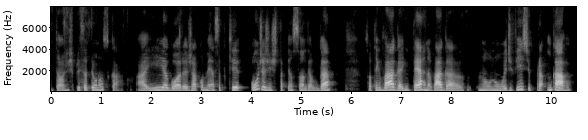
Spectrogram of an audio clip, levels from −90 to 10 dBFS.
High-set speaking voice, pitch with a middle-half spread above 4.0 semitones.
No: high, 195 Hz; average, 3.7 semitones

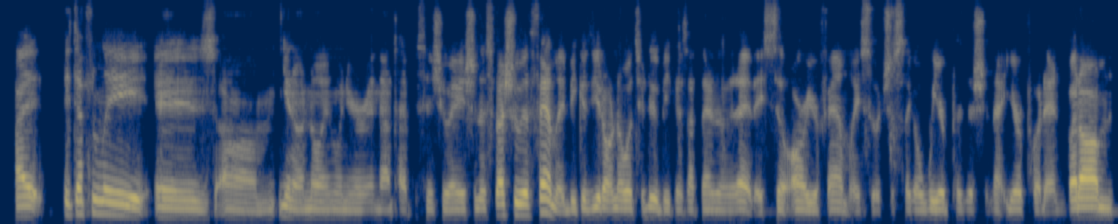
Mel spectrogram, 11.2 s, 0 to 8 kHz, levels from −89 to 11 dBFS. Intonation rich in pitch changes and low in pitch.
No: narrow, 2.4 semitones; low, 110 Hz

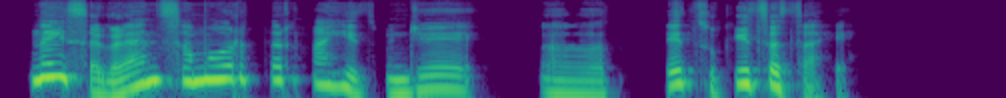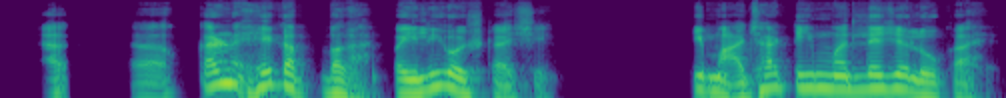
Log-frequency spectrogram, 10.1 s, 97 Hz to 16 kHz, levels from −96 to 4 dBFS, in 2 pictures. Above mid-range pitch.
No: medium, 165 Hz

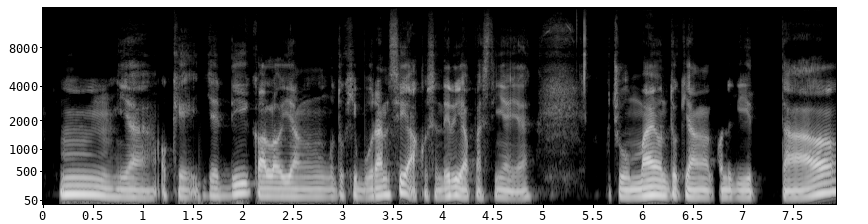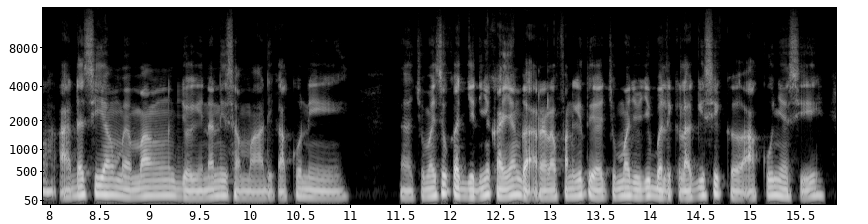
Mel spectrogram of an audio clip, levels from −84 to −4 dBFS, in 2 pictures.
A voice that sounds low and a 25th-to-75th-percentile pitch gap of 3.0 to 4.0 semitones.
Yes: low, 100 Hz; average, 3.4 semitones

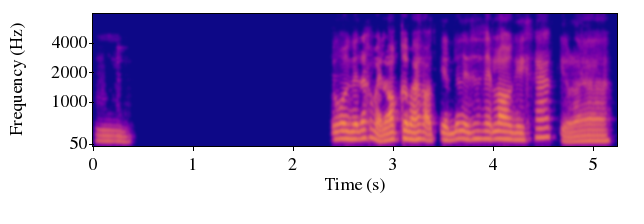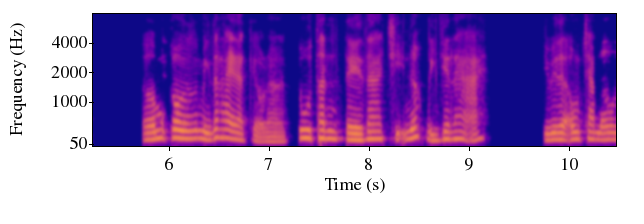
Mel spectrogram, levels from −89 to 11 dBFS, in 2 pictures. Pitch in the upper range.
No: medium, 160 Hz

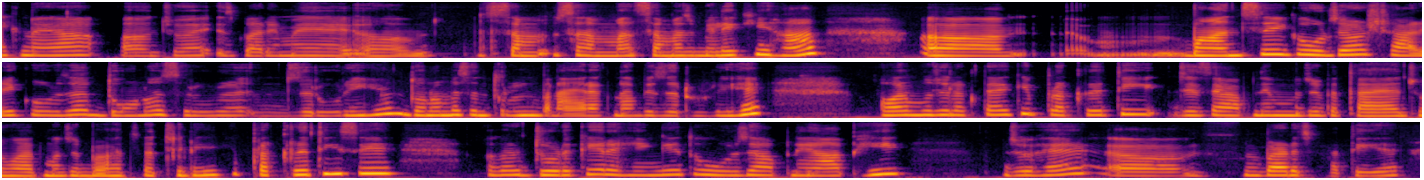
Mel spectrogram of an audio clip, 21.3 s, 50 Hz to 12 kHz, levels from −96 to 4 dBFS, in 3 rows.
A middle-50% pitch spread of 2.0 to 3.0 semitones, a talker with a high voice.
Yes: narrow, 2.5 semitones; high, 235 Hz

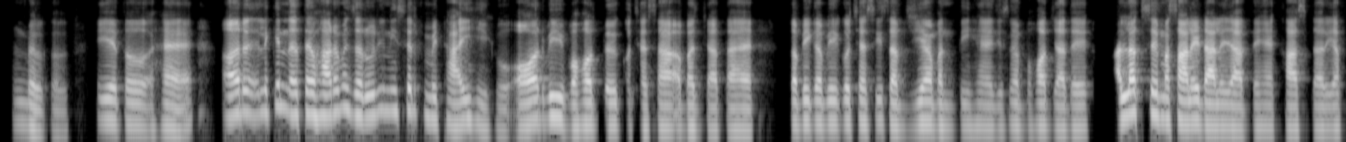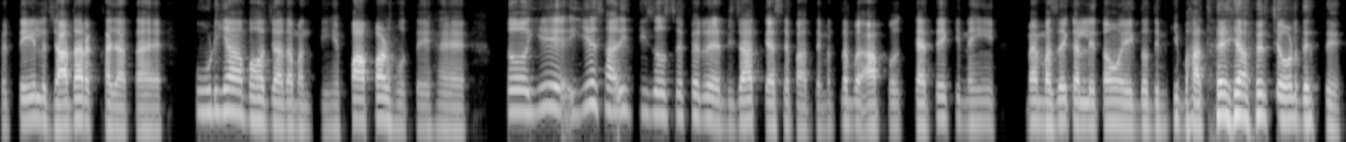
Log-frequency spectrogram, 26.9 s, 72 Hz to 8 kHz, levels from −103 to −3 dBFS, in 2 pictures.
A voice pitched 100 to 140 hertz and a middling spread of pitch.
Yes: low, 135 Hz; average, 4.2 semitones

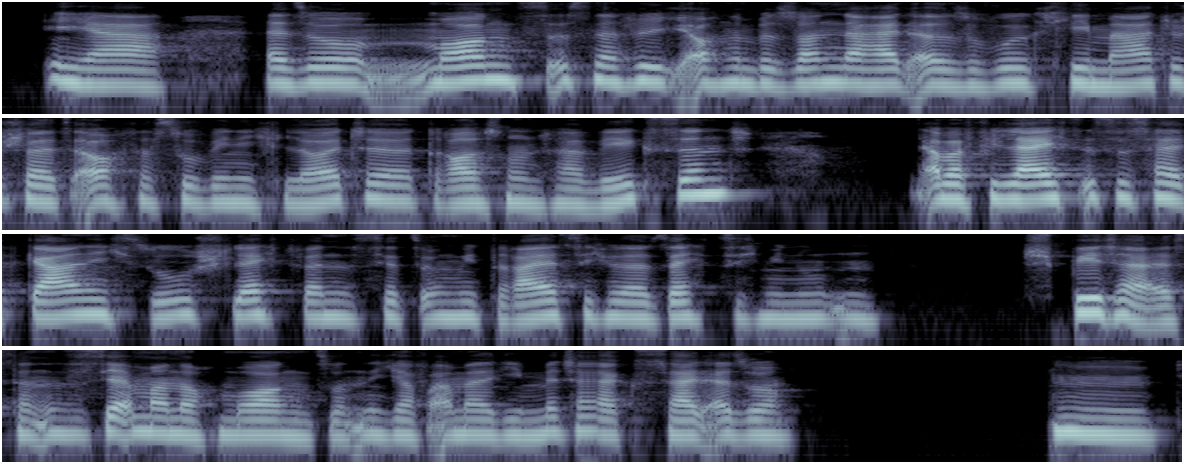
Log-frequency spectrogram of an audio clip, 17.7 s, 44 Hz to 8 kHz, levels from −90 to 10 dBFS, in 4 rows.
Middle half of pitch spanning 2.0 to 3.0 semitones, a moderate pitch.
Yes: narrow, 2.6 semitones; medium, 175 Hz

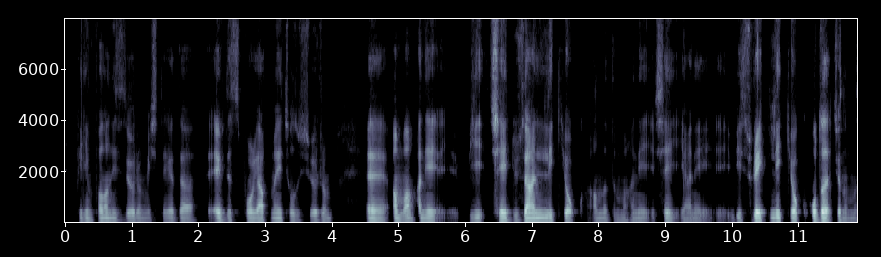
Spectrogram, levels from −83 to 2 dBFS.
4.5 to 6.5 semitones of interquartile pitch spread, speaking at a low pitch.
No: narrow, 2.5 semitones; low, 100 Hz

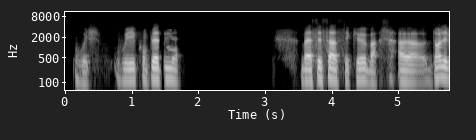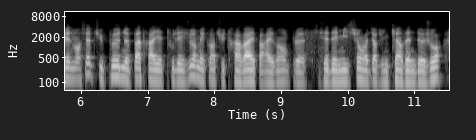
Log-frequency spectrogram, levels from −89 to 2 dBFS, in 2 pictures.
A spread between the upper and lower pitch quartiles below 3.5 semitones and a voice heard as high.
No: average, 2.7 semitones; low, 115 Hz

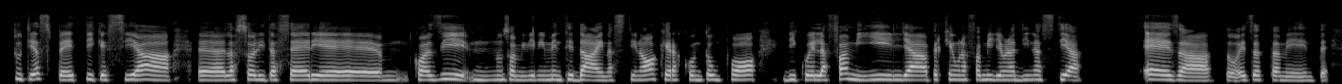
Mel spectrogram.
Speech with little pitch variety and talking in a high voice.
Yes: narrow, 1.5 semitones; high, 210 Hz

